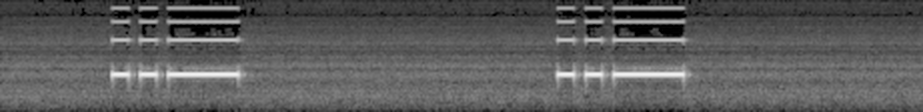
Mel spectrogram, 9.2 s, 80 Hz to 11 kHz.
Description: Beep code, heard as beeps from a small speaker, played twice, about 1240 Hz. 2 short, 1 long.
